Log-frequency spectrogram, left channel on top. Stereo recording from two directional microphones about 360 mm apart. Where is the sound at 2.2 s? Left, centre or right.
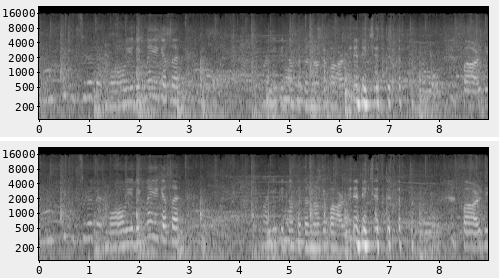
Centre.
